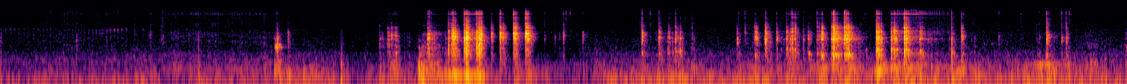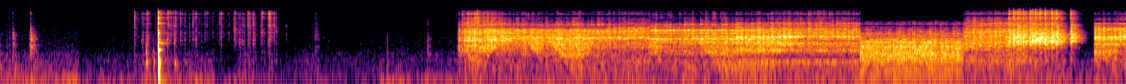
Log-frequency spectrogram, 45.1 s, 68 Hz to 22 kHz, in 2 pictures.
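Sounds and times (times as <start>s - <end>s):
marbles clattering on wooden blocks: 31.7s - 39.8s, 41.8s - 45.0s.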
